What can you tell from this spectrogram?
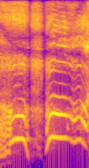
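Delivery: high, loud oh oh; gasping in horror; frightened yelp. Retold or imitated. Priest sees something eat the rat.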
